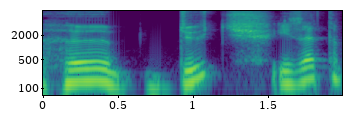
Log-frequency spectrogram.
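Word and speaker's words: Deutsch: So uh around 63 your dad met a um a musician called Herb Duch. Is that the pronunciation? Deout that's the pronunciation.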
